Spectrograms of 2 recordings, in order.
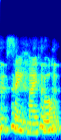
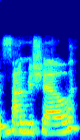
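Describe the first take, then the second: First: Said in the usual way. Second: "Saint Michel" said the French way, slowly; French-style "san mee-SHEL"; French pronunciation. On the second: Shown as a demonstration. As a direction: try a careful French accent on "Saint Michel". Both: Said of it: "here we go again".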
